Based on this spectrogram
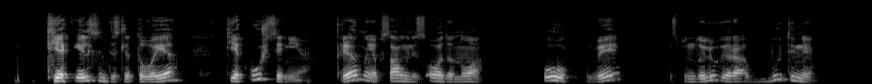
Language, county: Lithuanian, Kaunas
